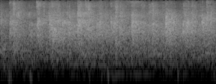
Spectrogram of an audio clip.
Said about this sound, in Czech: Tak, to je ten obraz, můžete si sednout, vy můžete zatleskat.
